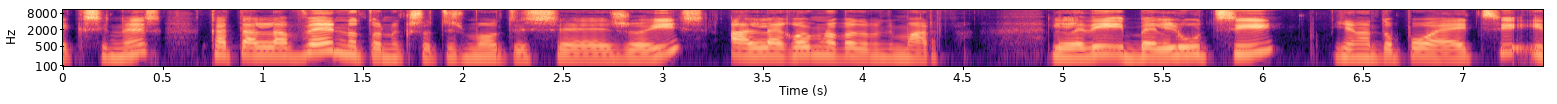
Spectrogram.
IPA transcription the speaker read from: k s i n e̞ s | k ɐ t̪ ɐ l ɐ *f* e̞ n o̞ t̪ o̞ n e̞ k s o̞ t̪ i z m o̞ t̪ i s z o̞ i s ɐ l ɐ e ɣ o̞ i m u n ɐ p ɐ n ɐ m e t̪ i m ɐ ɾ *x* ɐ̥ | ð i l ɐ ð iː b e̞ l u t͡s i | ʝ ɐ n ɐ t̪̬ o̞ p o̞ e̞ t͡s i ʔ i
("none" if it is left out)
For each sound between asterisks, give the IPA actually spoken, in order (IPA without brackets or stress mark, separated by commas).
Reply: v, θ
